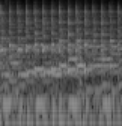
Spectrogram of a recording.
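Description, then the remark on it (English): A phone ringtone from an incoming call plays loud, a rapid, evenly pulsing electronic melody that repeats steadily throughout, with no one talking over it. “Hold on, we got someone trying to interrupt us with a phone call.”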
